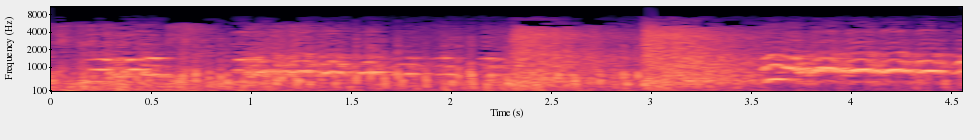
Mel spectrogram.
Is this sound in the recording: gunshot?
yes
